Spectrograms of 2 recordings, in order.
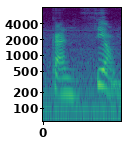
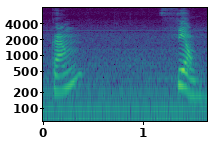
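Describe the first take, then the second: First: Said in the usual way. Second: Canción drawn out slowly into can-ción; syllable by syllable. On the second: Shown as a demonstration. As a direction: split Canción into two slow beats. (Canción separada en sílabas, despacio) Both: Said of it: "Separamos en sílabas".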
